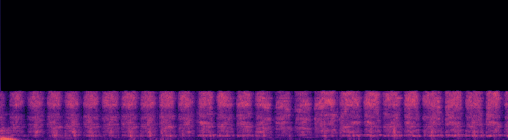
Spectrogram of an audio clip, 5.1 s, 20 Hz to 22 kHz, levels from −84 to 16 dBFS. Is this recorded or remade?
recorded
